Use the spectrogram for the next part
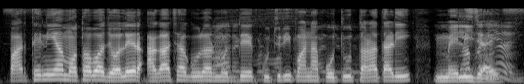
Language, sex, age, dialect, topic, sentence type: Bengali, male, 18-24, Western, agriculture, statement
